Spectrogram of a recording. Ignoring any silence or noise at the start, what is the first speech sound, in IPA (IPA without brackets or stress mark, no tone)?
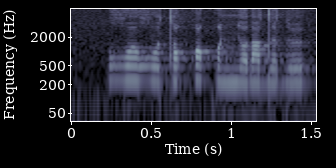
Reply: ʁʷ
